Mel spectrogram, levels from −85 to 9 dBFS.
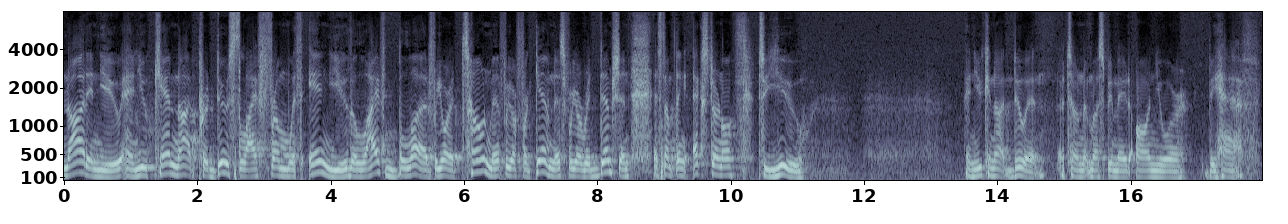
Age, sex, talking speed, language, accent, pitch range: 40-59, male, 130 wpm, English, American, 115-130 Hz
